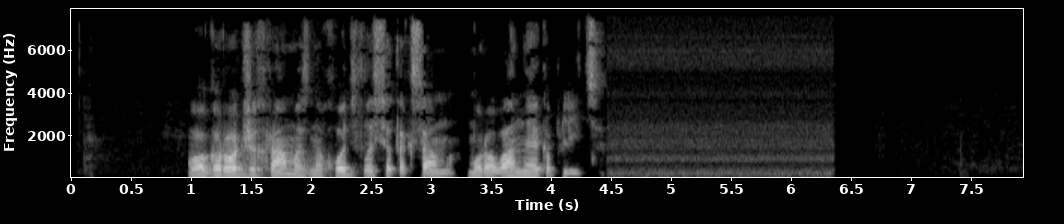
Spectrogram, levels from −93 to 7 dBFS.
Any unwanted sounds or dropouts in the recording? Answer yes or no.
no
